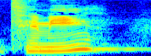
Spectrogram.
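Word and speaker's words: Timmy (τιμή): They're translating the same word, which is Latinized as T-I-M-E. It's pronounced Timmy, even though it looks like time. There is no correlation between the Greek word, T-I-M-E, Latinized, and our English word time.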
